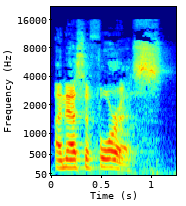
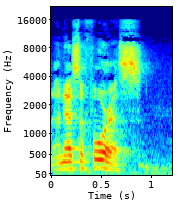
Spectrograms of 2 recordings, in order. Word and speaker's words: Onesiphorus: In verse 19, again, it says, "Greet Prisca and Aquila and the household of Onesiphorus." I looked up how to pronounce that word, and that's how they said to pronounce it. Onesiphorus.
